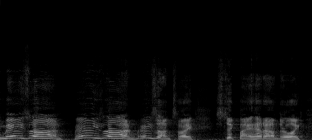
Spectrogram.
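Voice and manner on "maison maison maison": high calling yell, fading; mild mock yelling. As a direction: call his name from the hot tub. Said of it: "they all start yelling".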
